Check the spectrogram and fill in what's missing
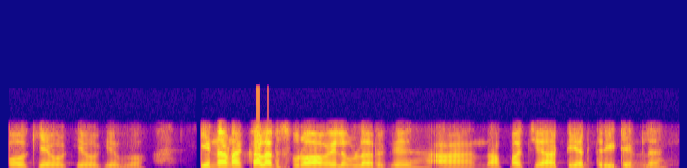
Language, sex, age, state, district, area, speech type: Tamil, male, 30-45, Tamil Nadu, Namakkal, rural, conversation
